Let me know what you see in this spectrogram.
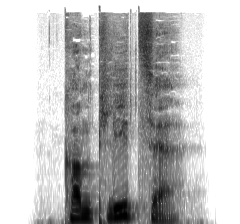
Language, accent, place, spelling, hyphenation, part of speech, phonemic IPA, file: German, Germany, Berlin, Komplize, Kom‧pli‧ze, noun, /kɔmˈpliːt͡sə/, De-Komplize.ogg
- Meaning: accomplice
